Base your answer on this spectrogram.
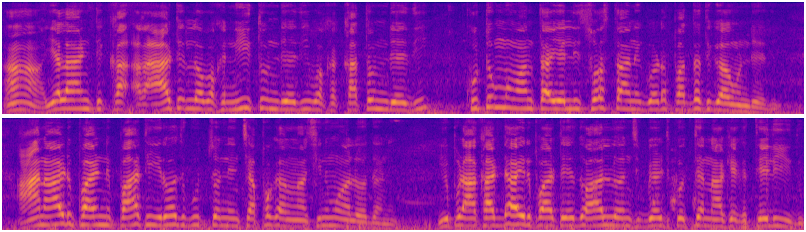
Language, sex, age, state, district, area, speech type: Telugu, male, 60+, Andhra Pradesh, Bapatla, urban, spontaneous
